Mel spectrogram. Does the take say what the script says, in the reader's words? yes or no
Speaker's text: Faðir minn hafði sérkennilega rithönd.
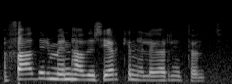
yes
